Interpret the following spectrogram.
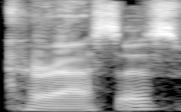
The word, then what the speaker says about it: Kerasus: don't know if you do you call it karasis wine that's like the brand name yeah it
